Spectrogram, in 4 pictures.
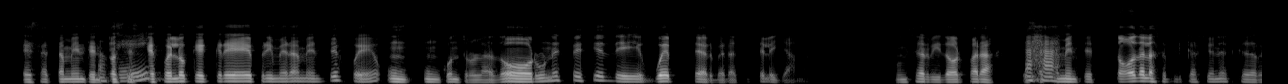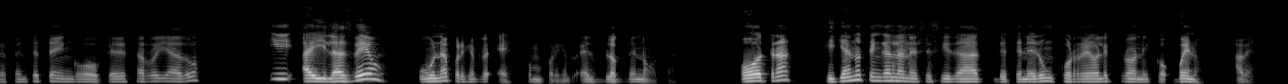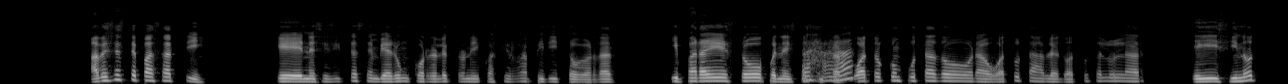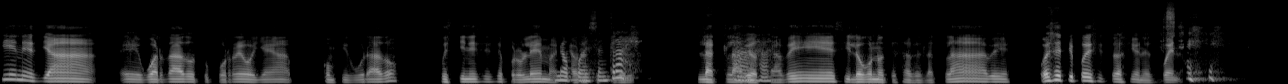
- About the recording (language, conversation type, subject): Spanish, podcast, ¿Qué técnicas sencillas recomiendas para experimentar hoy mismo?
- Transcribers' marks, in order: in English: "server"; laughing while speaking: "Sí"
